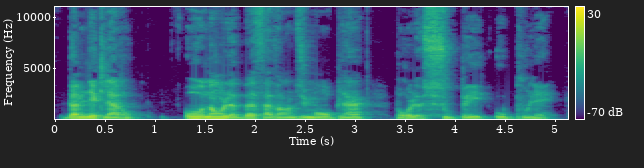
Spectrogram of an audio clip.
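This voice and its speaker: A man's voice: on the low side, steady tone, moderate pace, darkish tone, echoey room. A man with a Québécois accent hosting a live-streamed game night, laughing often and exclaiming as he reads answers aloud over and over. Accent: Québécois French.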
